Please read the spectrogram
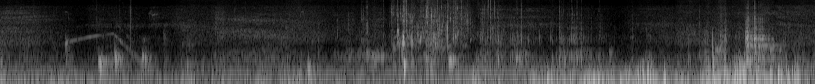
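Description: A small largemouth bass is released over the side of a boat: clothing and handling noise on a body-worn microphone, with a sharp splash-like hit about four seconds in. A louder rumble of handling and wind follows near the end, over a steady low hum.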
